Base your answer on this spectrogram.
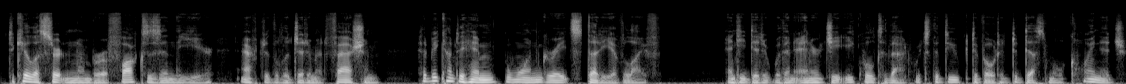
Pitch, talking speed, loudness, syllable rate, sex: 90 Hz, 215 wpm, -20 LUFS, 6.5 syllables/s, male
